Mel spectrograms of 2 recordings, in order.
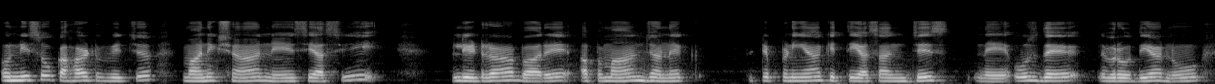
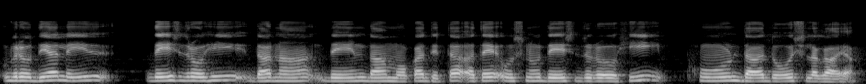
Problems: background sounds at intervals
